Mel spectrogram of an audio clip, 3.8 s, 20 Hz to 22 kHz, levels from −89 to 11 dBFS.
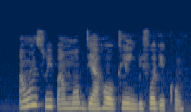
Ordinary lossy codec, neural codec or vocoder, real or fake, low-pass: none; none; real; 7.2 kHz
